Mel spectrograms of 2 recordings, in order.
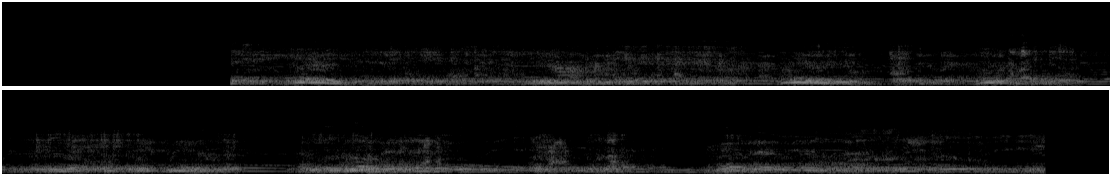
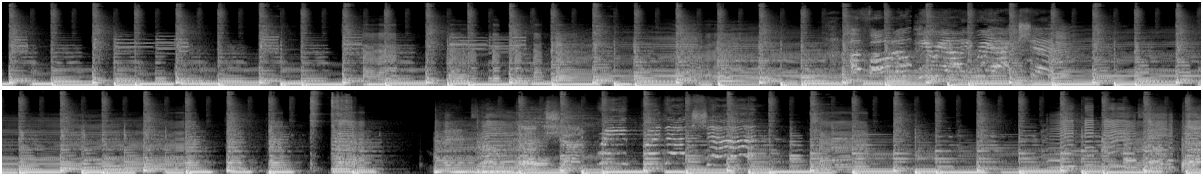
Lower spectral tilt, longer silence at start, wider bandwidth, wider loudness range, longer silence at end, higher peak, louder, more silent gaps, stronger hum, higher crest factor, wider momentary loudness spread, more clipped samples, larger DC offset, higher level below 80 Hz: first, -7.5 dB/octave vs -6 dB/octave; first, 2.3 s vs 0 s; second, 13 kHz vs over 20 kHz; about the same, 3 LU vs 2 LU; first, 0.65 s vs 0 s; second, -30 dBFS vs 0 dBFS; second, -47 LUFS vs -15 LUFS; neither; neither; about the same, 18 dB vs 14 dB; first, 10 LU vs 3 LU; neither; neither; second, -72 dBFS vs -20 dBFS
